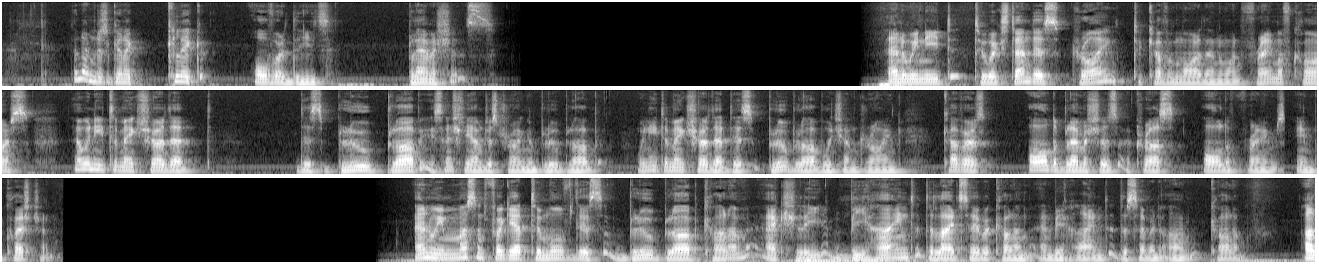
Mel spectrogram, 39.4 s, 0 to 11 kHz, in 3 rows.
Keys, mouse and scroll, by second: 0.9 click, 3.7 click, 4.5 click, 5.2 click, 8.3-9.4 drag, 9.6-9.9 scroll down 2, 10.6-11.9 drag, 12.2 click, 14.0 click, 17.2-22.8 drag, 23.8 click, 24.8 click, 25.5-27.0 drag, 27.5-28.3 drag, 28.9 click, 29.4 click, 29.9 click, 32.2-35.5 drag, 36.6-38.4 drag.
